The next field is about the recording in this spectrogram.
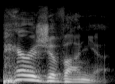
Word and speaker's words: Переживание: I just learned how to pronounce this recently, despite writing this book, is Переживание, and it's a Russian word that loosely translates to experiencing or re-experiencing.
